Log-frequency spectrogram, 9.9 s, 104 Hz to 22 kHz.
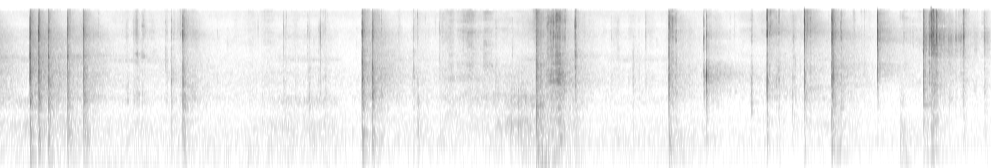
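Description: Plastic snap clips of an HP DV7 laptop's LCD bezel clicking and popping loose as the bezel is pried off the screen by hand: irregular clusters of sharp clicks, most in the first second and through the second half.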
